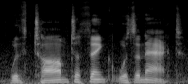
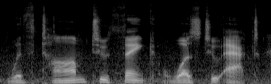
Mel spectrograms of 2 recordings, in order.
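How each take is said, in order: First: Said in the usual way. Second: Slow, careful reread stressing to; slow correction. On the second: Shown as a demonstration. Reader correcting a misread line, slow and careful.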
